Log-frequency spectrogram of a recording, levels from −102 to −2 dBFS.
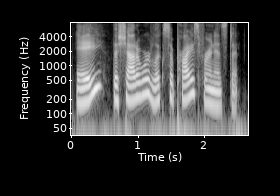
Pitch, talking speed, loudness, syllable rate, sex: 210 Hz, 180 wpm, -17 LUFS, 6.3 syllables/s, female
